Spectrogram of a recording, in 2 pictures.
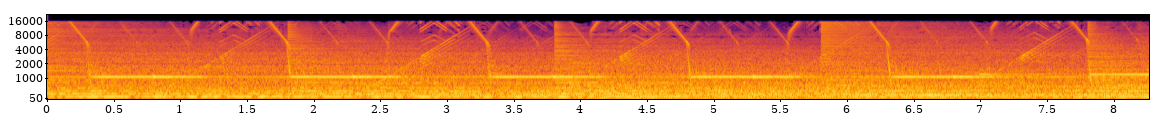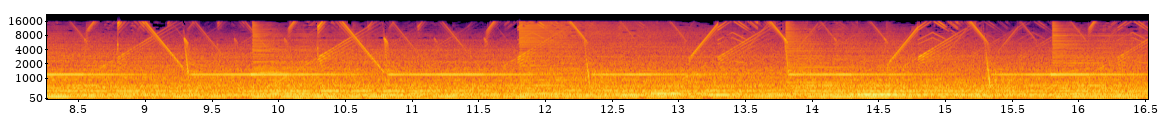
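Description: Electronic soundscape from a VCV Rack software modular synthesizer patch. A low drone holds under a short high tone that repeats about once a second and steps up in pitch about halfway through. Frequent falling whistle-like sweeps drop from high up.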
